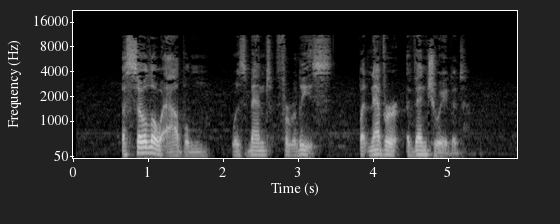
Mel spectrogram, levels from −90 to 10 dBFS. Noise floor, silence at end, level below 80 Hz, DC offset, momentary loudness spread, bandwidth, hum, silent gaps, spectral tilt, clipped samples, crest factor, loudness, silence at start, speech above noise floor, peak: -65 dBFS; 0.8 s; -52 dBFS; under 0.1%; 16 LU; 11.5 kHz; none; none; -5 dB/octave; under 0.1%; 20 dB; -21 LUFS; 0.65 s; 46 dB; -2 dBFS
